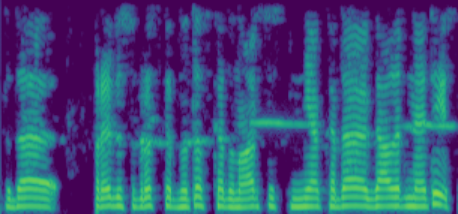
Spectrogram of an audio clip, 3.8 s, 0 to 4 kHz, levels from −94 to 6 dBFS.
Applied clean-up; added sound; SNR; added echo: classical method Wiener filter.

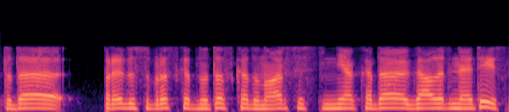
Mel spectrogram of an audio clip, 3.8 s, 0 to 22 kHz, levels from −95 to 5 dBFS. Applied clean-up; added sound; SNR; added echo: none; none; none; none.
